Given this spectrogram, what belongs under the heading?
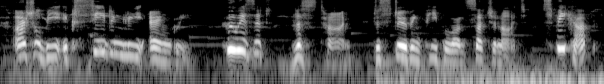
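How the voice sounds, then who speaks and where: A gruff, put-on character voice moves at a fairly slow pace over music in the background. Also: woman. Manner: irritated, stern.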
